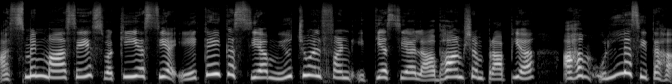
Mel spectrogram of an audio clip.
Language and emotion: Sanskrit, happy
